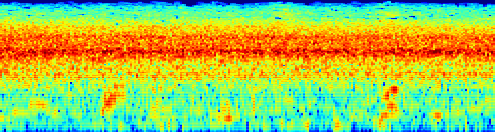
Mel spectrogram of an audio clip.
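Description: Indistinct chatter of people in the background over a steady, high-pitched hiss.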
